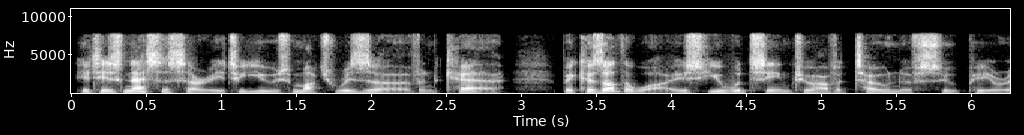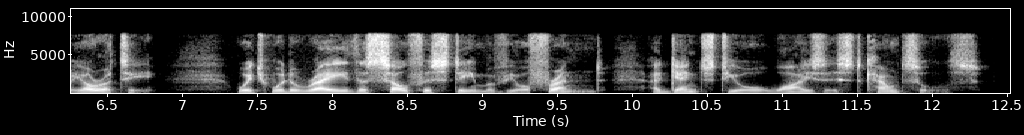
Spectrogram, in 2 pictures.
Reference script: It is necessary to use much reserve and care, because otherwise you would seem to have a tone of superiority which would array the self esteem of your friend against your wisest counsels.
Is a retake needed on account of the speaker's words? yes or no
no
